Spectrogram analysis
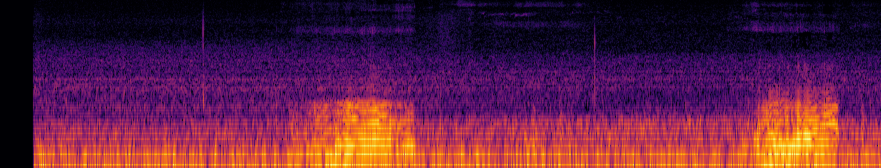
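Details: Snoring during sleep: two loud rasping snores about six seconds apart over steady low background hum.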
